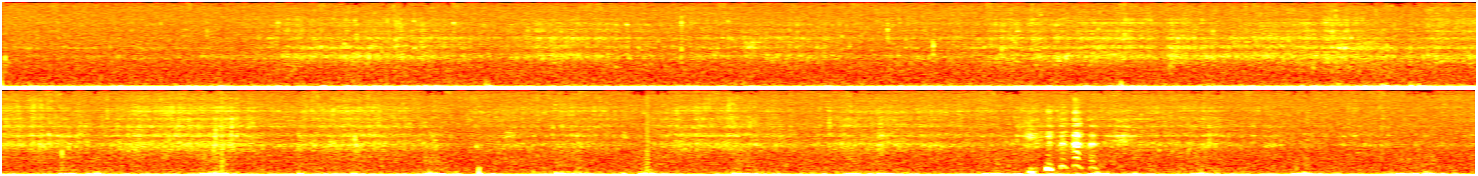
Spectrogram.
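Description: Wind buffeting the microphone in irregular low rumbling gusts, which grow stronger and more frequent in the second half, over a faint steady hiss of water on a rocky shoreline.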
